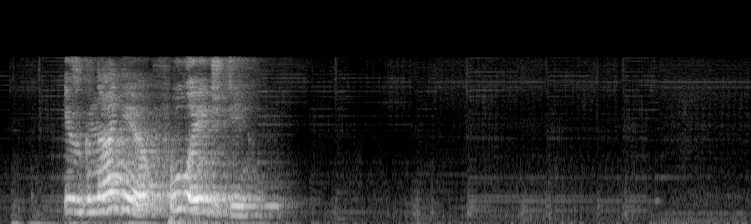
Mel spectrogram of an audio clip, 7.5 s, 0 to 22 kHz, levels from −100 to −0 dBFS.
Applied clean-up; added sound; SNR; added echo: neural separator model SepFormer DNS4.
